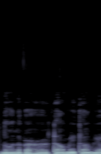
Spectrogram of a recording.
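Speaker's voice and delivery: high, pleading put-on voice; squeaky, keen impression; mock curious woman. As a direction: imitate her eagerly begging to be told. Voices the woman begging to hear.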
